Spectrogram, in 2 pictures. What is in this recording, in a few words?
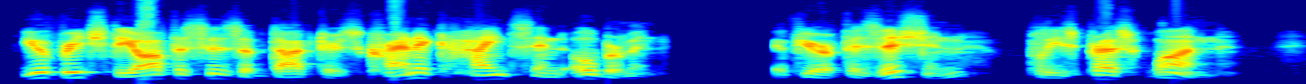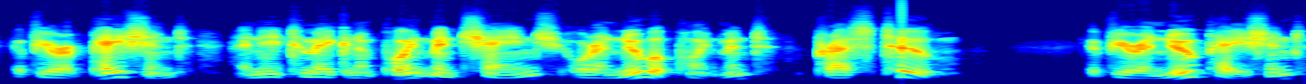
Messages on Hold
